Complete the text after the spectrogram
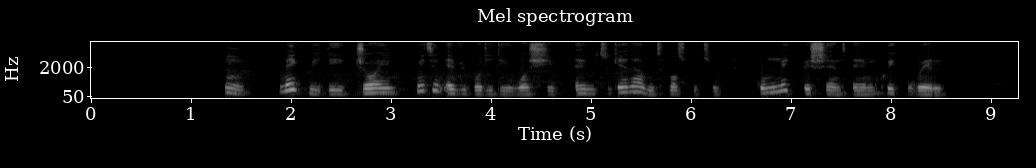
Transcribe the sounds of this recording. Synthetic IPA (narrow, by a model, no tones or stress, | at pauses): m̩ | mekwided͡ʒɔ̃ɪ̃npitĩnʔɛvɹibɔdidewɜʃipɛ̃mtʰuɡɛðawidhɔspitʰəl | komek̚peʃɛ̃ntɛ̃mkʰwikwɛl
